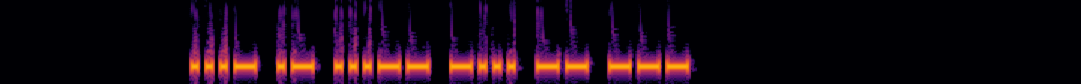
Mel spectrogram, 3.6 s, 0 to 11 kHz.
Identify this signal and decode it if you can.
Morse code, heard as a keyed tone, about 52 wpm, 700 Hz. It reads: VA3BMO
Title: DXCC-100 Call Signs - 6 Characters - 50wpm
